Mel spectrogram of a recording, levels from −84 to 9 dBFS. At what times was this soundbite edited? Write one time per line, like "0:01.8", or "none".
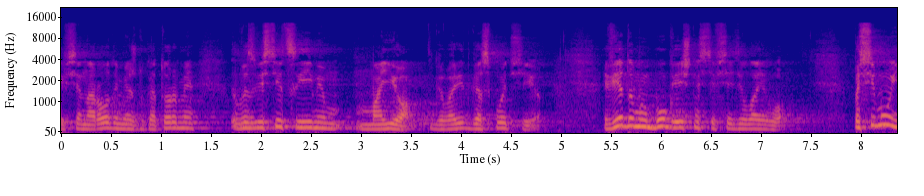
0:01.7
0:04.5
0:06.1

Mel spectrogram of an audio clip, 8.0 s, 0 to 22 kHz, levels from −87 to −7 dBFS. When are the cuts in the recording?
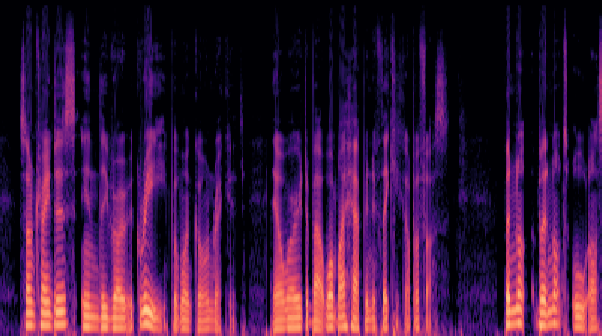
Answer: none

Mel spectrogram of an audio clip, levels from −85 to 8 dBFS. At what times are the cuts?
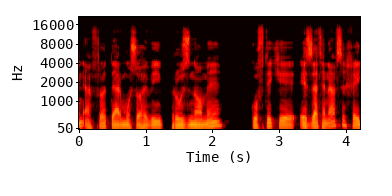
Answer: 0:01.2

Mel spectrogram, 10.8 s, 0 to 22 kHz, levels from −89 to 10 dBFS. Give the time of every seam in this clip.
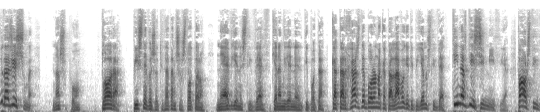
0:05.4

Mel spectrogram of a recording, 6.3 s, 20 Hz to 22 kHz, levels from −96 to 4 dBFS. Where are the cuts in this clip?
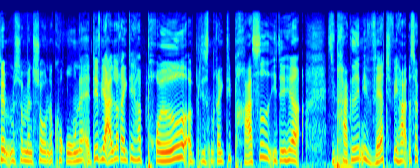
0:01.5
0:05.0

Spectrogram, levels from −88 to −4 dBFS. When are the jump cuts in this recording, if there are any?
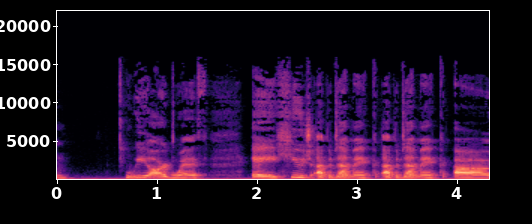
0:01.1
0:03.2

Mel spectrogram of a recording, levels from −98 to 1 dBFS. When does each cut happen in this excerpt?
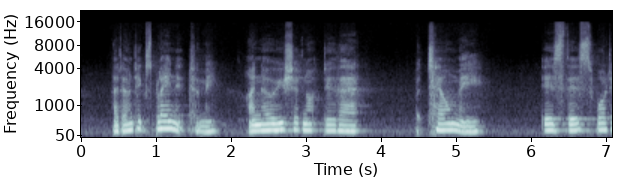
none

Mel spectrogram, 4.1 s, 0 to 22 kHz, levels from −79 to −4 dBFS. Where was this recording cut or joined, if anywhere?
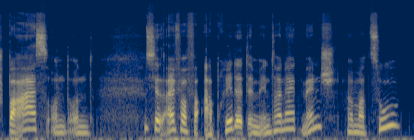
0:01.5

